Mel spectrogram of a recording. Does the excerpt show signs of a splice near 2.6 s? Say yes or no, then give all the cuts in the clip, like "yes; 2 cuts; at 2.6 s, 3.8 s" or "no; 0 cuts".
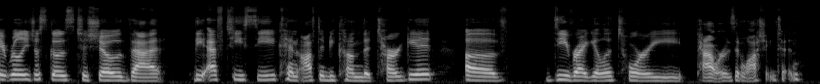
no; 1 cut; at 6.9 s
